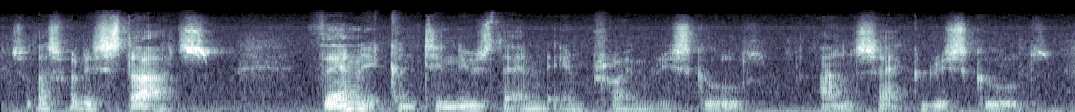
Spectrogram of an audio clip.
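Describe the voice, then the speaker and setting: A man's voice: medium pitch, big pitch swings, moderate pace, creaky, bright, forceful tone. A man who works as a Welsh language tutor, giving thoughtful interview answers with frequent ums and restarts. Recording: noisy background hiss.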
